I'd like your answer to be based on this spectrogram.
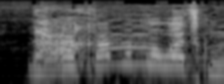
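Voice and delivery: mock a father too proud to apologize; a parent refusing to say sorry to the kids. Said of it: "disculparte de tus hijos".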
